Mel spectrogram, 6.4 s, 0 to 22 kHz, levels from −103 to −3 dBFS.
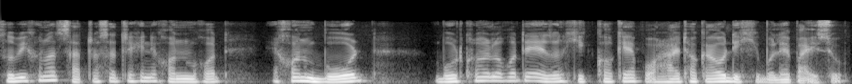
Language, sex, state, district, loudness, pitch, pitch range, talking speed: Assamese, male, Assam, Sonitpur, -17 LUFS, 140 Hz, 130-160 Hz, 130 wpm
